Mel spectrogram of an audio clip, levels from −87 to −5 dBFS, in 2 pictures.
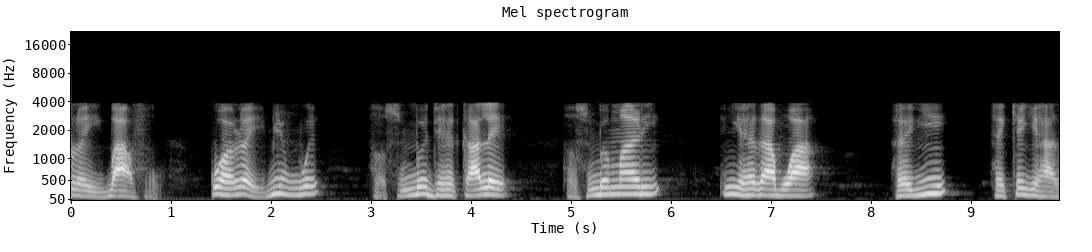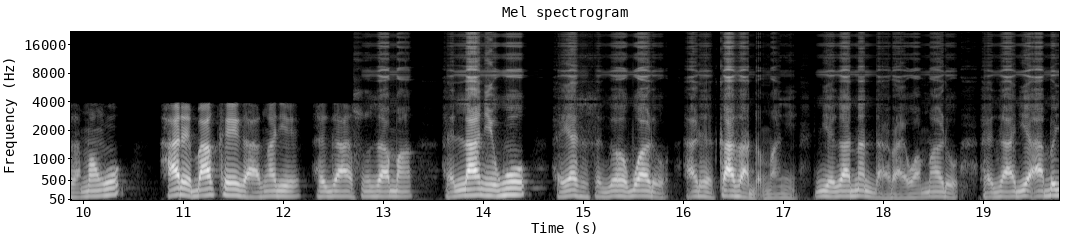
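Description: From 12.70 s to the end at 19.76 s, imaging from sample-and-hold upsampling adds a bright metallic fizz that tracks the speech's loudness. Each sample was simply repeated without smoothing, which fits a jump from 8 kHz to 44.1 kHz. A spectrogram shows a mirrored band at 4 kHz to 8 kHz, about 16 dB below the signal, sloping opposite to pitch. The waveform looks stair-stepped.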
